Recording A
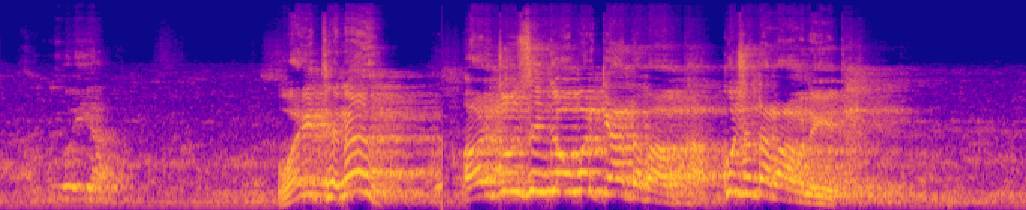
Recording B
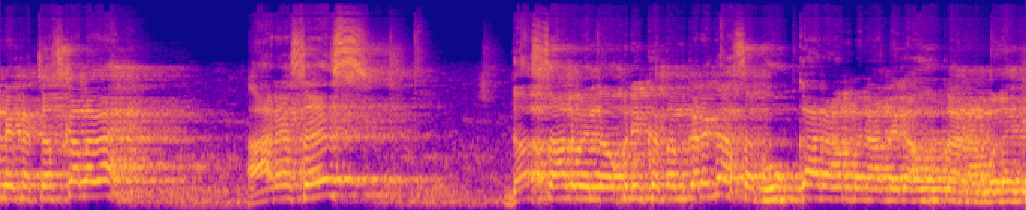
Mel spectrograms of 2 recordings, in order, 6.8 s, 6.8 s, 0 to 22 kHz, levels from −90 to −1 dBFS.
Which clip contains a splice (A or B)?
A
